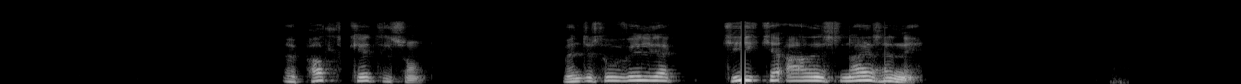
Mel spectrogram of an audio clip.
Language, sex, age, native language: Icelandic, male, 70-79, Icelandic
